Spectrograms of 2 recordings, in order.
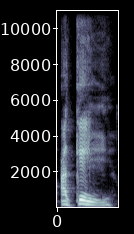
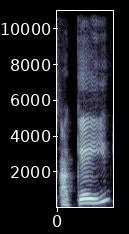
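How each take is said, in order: First: "aquell" said slowly, ending in a palatal ll; correct Catalan ll. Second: "aquell" said as "akei", ending in an i glide; practice version with an i sound. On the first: Teacher to students, modelling the correct ll ending slowly. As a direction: finish "aquell" with a clear Catalan ll sound, slowly. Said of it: "sino aquell". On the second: Teacher to Spanish-speaking students, showing the easier i ending. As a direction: soften the final ll of "aquell" into an i, as a learner's step. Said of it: "Aunque no es la pronunciación correcta". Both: Shown as a demonstration.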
